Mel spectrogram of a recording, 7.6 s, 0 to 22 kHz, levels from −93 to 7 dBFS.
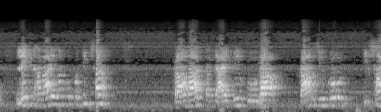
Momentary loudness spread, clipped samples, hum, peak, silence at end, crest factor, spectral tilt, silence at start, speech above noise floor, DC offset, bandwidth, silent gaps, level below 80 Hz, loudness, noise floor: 14 LU; under 0.1%; none; 0 dBFS; 0 s; 14 dB; -3.5 dB/octave; 0 s; 27 dB; under 0.1%; 9.6 kHz; none; -50 dBFS; -12 LUFS; -39 dBFS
